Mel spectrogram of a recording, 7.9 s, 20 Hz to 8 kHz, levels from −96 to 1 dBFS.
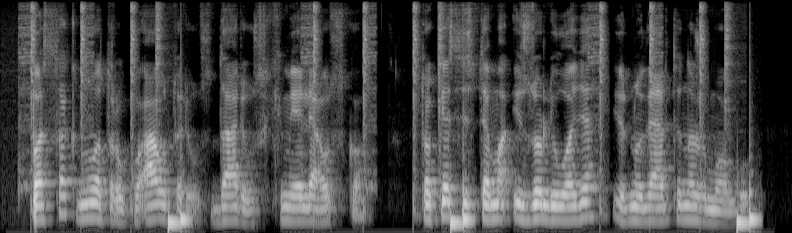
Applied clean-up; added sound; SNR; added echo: none; Hi-hat; 5 dB; none.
